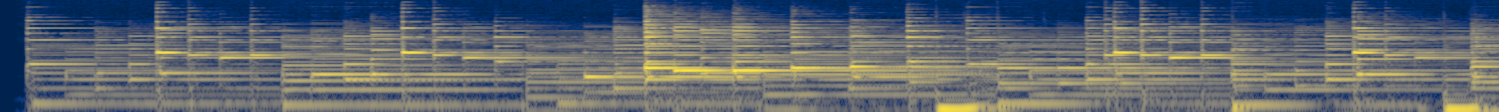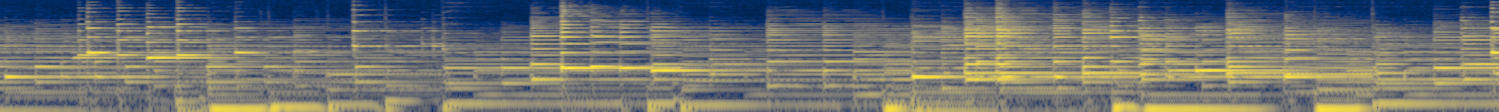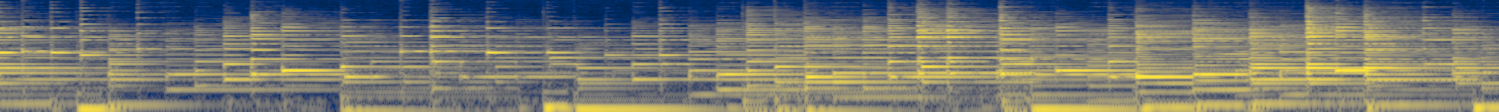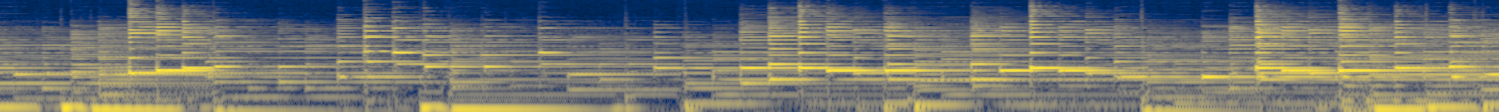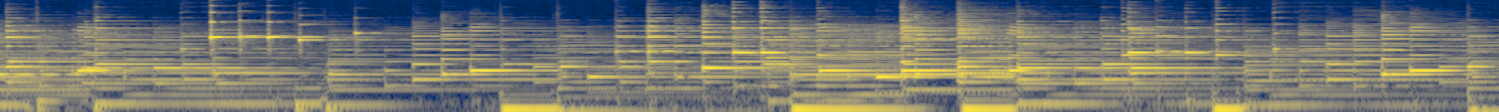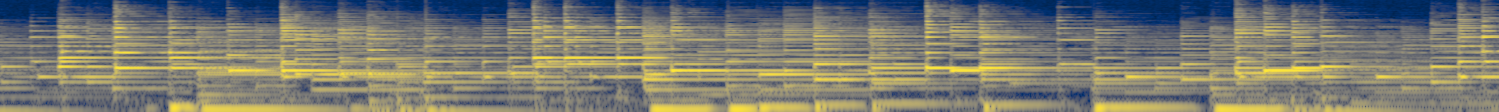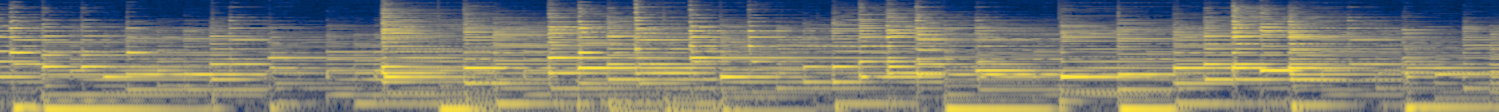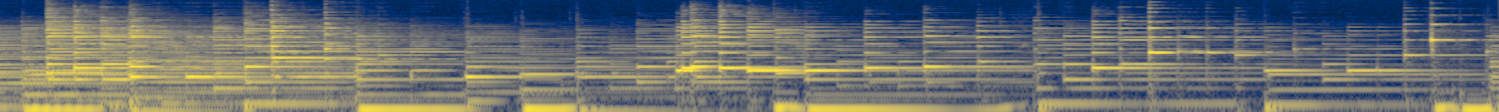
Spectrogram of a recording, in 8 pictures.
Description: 钢琴演奏
用纯净琴音勾起每段甜蜜的回忆，
只让旋律说话、让音符像窗前阳光温暖挪移。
